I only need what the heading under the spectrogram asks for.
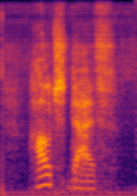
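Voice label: "houtduif", Dutch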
